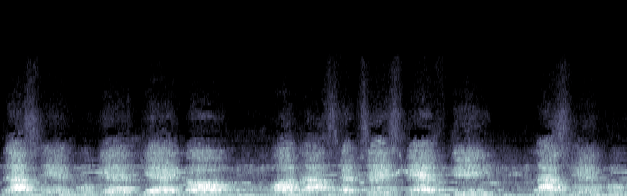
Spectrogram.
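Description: A group of children singing a song together over a recorded backing track with a steady bass beat, about two beats a second, played through loudspeakers.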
